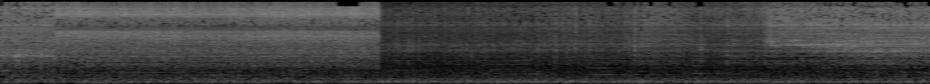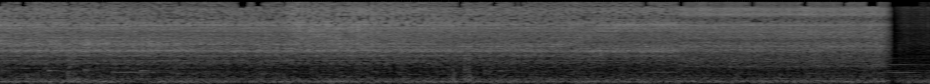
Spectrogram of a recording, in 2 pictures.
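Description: Thai crying tiger steak searing in a hot pan, a loud, dense, continuous sizzle and hiss that briefly drops lower then surges back up, running steadily without any talking until it cuts off near the end.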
